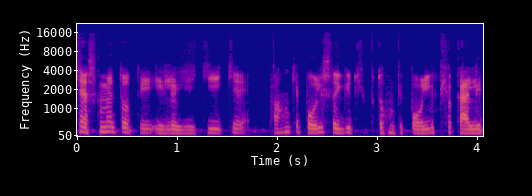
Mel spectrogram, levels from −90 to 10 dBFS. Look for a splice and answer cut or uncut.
cut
